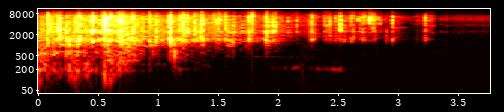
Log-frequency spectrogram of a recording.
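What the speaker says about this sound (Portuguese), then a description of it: "Amassem bem a folha." A sheet of sulfite paper is crumpled firmly by hand, giving a dense, loud crackling that thins into scattered crinkles and fades out near the end.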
